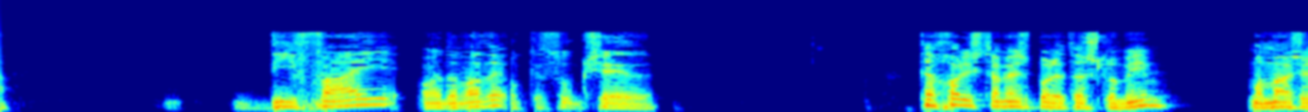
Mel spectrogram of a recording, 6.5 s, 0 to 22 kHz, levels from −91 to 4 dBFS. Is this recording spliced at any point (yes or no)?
yes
